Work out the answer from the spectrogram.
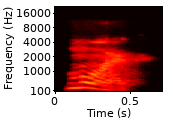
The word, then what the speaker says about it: Morok: I've pronounced it wrong already. Daria, can you tell me how to pronounce it properly? Because I'm no good at this. Morok. There we go. That's Morok. Perfect.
